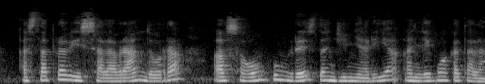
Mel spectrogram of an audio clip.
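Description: No technical faults can be heard anywhere in the recording.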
